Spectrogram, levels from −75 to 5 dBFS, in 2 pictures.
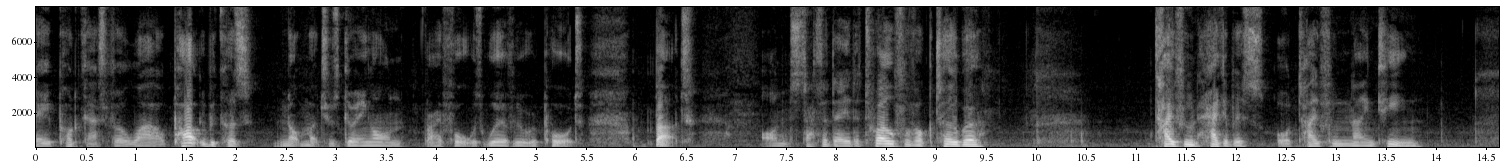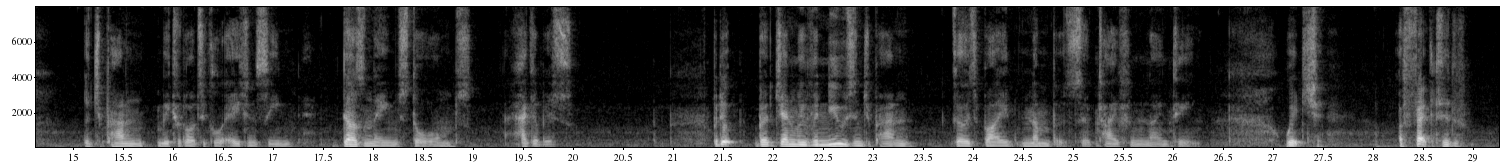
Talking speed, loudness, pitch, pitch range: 115 wpm, -17 LUFS, 100 Hz, 90-110 Hz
